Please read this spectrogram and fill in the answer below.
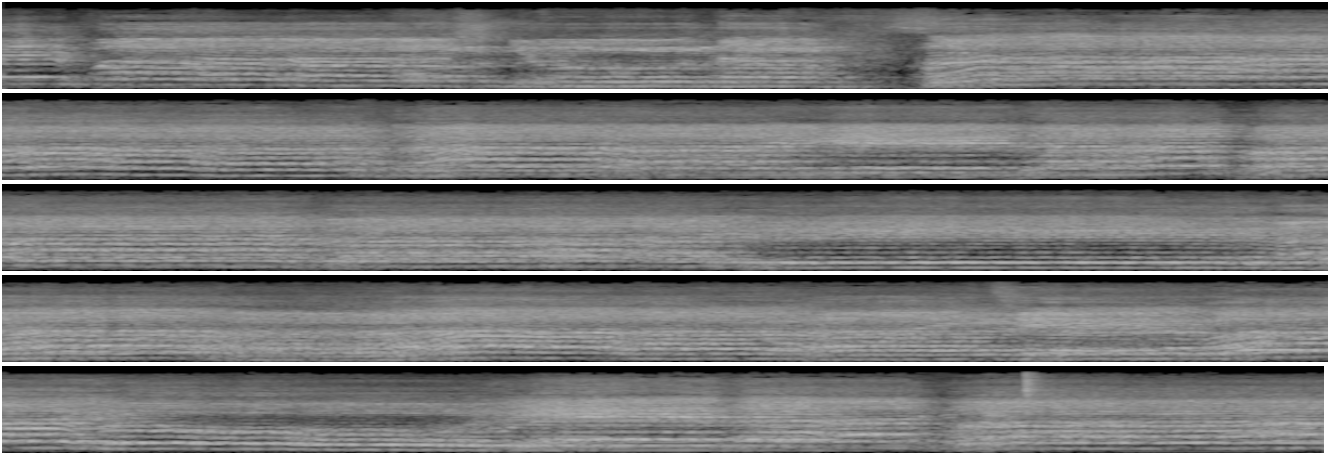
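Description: A mixed group of men and women singing an unaccompanied Upper Don Cossack round-dance (khorovod) song in several voices, with a short break between phrases about three seconds in.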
